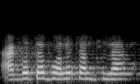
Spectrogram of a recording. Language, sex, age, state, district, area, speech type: Odia, female, 45-60, Odisha, Sambalpur, rural, conversation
